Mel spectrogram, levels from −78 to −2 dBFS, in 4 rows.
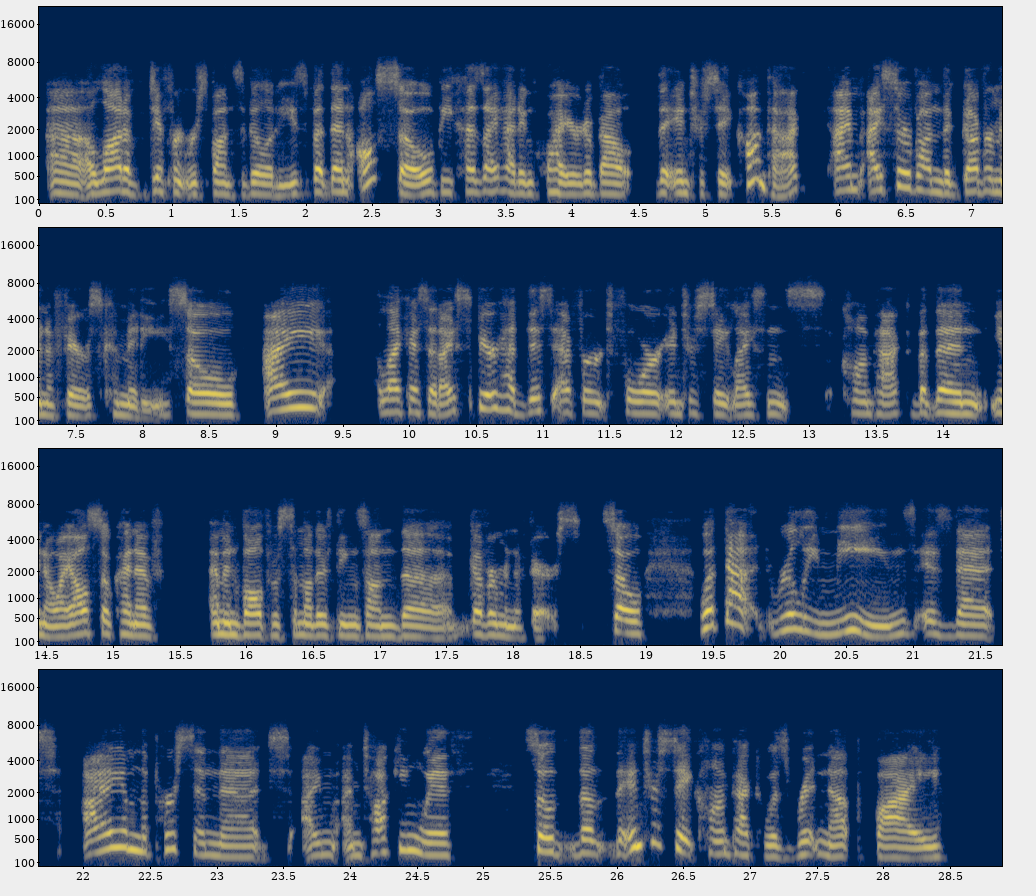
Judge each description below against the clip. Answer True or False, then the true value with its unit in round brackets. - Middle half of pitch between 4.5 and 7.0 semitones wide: True (5.4 semitones)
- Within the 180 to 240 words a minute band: False (170 wpm)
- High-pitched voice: True (210 Hz)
